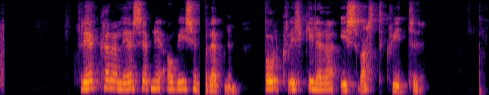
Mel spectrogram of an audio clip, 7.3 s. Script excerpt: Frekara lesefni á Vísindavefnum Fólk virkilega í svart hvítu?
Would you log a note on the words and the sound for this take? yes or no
yes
